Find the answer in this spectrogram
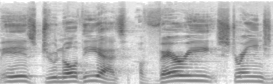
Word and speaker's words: Junot: name in fact is June all that T is silent if you pronounce the T you're pronouncing my name wrong now here's the deal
